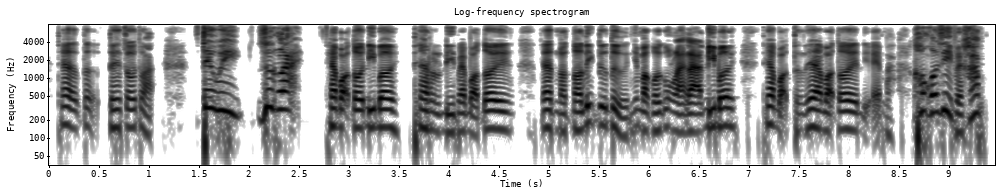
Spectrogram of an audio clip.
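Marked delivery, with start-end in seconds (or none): 1.5-2.5 high, slow urgent call to stop; retold shout ordering a friend to stop; stern command. Stopping a suicidal friend. 8.5-9.3 mock pep talk. Consoling a crying friend.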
